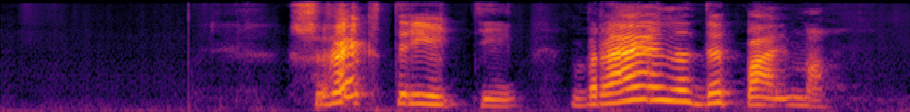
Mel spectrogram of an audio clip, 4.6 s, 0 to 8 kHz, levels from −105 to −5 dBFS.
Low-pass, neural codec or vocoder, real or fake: 7.2 kHz; codec, 16 kHz, 2 kbps, FreqCodec, larger model; fake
